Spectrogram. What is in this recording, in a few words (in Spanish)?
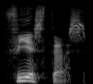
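"fiestas", Spanish; mekanta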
